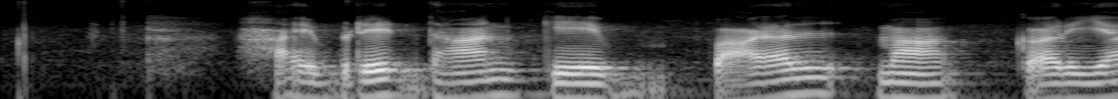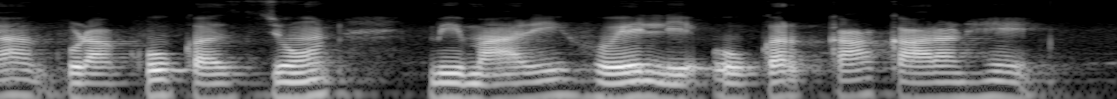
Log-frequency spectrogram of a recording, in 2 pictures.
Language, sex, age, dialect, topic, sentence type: Chhattisgarhi, male, 18-24, Eastern, agriculture, question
